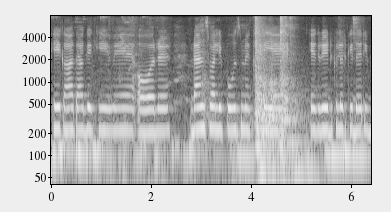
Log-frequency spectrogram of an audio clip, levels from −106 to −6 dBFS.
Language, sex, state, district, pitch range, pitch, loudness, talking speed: Hindi, female, Rajasthan, Bikaner, 110-130 Hz, 110 Hz, -19 LUFS, 185 wpm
